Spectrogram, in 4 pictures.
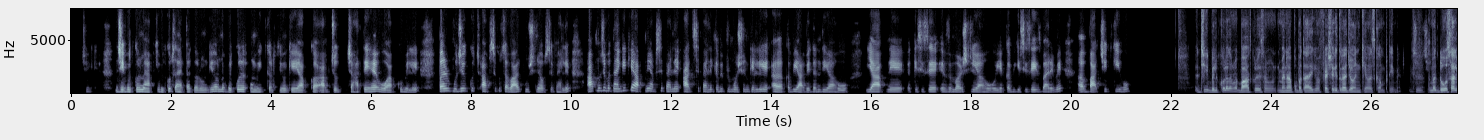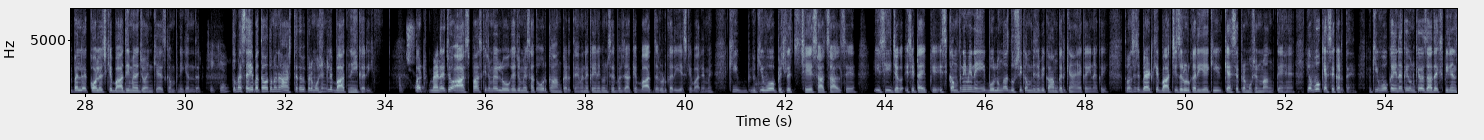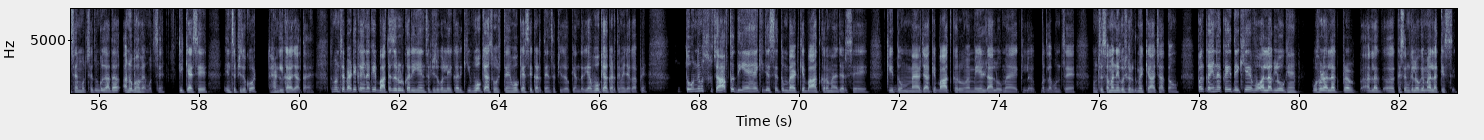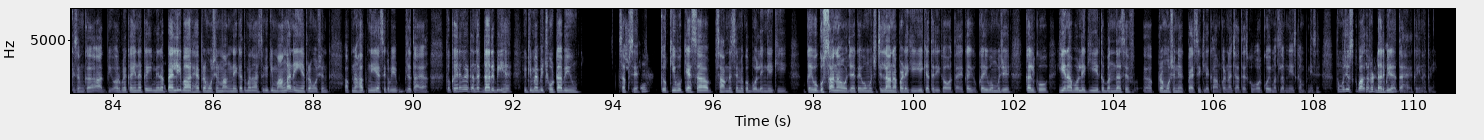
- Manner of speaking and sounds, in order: in English: "प्रमोशन"; in English: "फ्रेशर"; in English: "जॉइन"; in English: "जॉइन"; in English: "प्रमोशन"; in English: "बट"; in English: "टाइप"; in English: "प्रमोशन"; in English: "एक्सपीरियंस"; in English: "हैंडल"; in English: "मैनेजर"; other noise; in English: "प्रमोशन"; in English: "प्रमोशन"; in English: "प्रमोशन"
- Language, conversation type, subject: Hindi, advice, प्रमोशन के लिए आवेदन करते समय आपको असुरक्षा क्यों महसूस होती है?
